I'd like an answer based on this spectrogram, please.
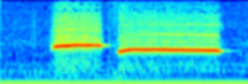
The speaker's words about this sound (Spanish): Se escuchan algunos silbidos.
